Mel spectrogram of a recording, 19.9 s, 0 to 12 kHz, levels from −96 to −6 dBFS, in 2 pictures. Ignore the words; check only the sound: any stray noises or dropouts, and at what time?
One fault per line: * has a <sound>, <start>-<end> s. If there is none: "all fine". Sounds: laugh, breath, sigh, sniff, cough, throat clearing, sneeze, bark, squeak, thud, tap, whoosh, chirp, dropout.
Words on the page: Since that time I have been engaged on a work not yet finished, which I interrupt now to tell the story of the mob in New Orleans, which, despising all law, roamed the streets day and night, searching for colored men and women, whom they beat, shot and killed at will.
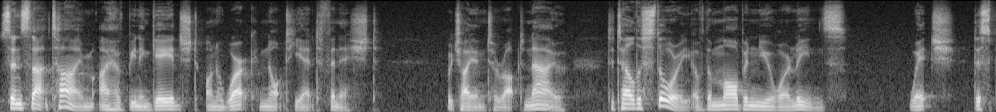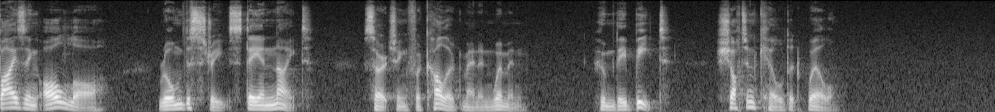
all fine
